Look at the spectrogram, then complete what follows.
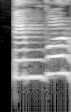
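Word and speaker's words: timbre: तो नेक्स्ट वड पेरस टिंबर same pronunciation एक में ई आर है दूसरे में आरई है तो ईआर वाला टिंबर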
